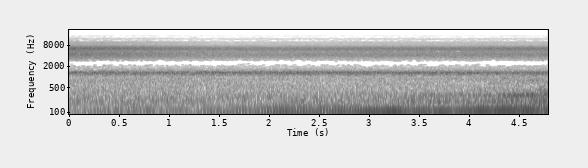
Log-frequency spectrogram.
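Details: Brood V periodical 17-year cicadas in a cemetery in Washington, southwest Pennsylvania, 30 May 2016 around 12:34 pm, fill the air with a steady, droning chorus holding a constant pitch without pause.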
